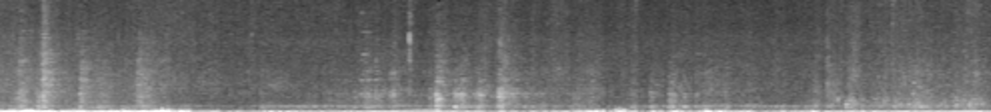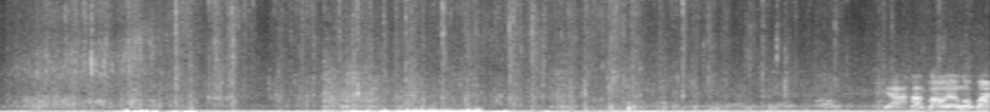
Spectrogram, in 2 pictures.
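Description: Wind rustles outdoors.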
